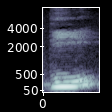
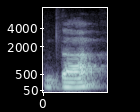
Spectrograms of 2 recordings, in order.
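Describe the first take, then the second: First: The word ends in a long 'ee' vowel. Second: The word ends in a short 'uh' vowel. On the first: The next word begins with a vowel. "তখন আমরা কি পড়ব? দি umbrella" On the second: The next word begins with a consonant. "তার মানে আমরা পড়ব দা বুক"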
